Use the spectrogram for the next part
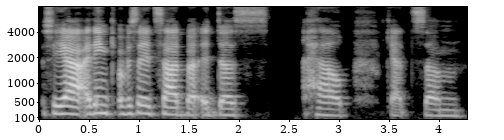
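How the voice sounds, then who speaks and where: A woman in her thirties opens and steers a casual podcast chat. Her voice sits a little low with a gravelly edge. She talks in a relaxed way, thinking aloud with plenty of fillers. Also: measured pace. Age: 30s. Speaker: podcast host.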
